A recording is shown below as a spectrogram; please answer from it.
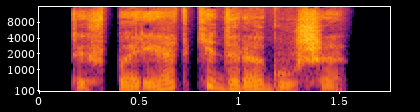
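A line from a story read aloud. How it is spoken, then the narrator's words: Plain. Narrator (Russian): спросила она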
